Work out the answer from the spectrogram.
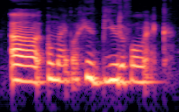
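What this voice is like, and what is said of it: Weak attempt at British accent. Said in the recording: “I can't do a British accent, I'm sorry.”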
